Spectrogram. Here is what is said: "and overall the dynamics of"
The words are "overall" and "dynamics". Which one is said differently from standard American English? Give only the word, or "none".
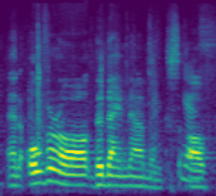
none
